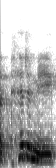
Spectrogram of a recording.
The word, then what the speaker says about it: epitome: When I expressed disbelief at the epitome correction, he furnished, in an instant, an unforgettable mnemonic device. It rhymes with, "You gotta be kidding me."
